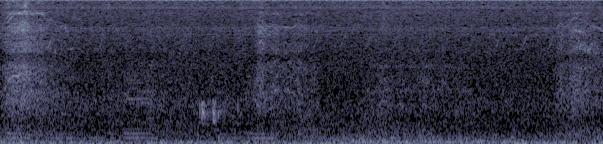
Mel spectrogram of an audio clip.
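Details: Sneezing house cat: three abrupt breathy bursts near the start, middle and end, with a brief faint squeaky note between them, all over a continuous low drone.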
